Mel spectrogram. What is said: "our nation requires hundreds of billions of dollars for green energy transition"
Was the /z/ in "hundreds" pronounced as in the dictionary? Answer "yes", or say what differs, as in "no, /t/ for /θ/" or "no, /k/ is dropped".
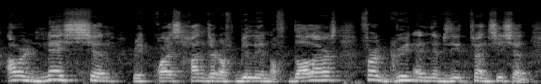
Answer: no, /z/ is dropped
